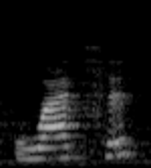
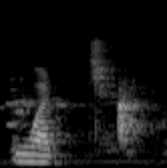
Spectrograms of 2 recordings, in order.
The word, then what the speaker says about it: watched: Watched. Julieta. Con T. Ok, con T porque el Watched. Es no vibrado, lo empatamos con no vibrado.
